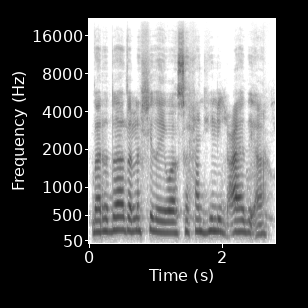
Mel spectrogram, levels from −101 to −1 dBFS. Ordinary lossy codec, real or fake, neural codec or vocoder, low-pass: none; fake; codec, 44.1 kHz, 3.4 kbps, Pupu-Codec; none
